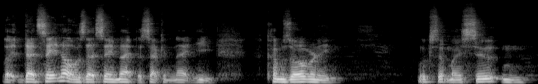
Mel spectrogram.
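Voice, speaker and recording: A man's voice: lowish voice, a little fast, warm tone. A middle-aged man with an American accent telling anecdotes casually as a podcast guest, acting out bits of dialogue.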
